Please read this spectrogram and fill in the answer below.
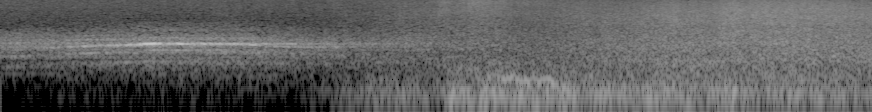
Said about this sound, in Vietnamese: Tiếng gió bên ngoài rít mỗi lúc một mạnh, tiếng mưa xối xả làm cho mọi cảnh vật xung quanh cũng rung lắc lên một cách dữ dội.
